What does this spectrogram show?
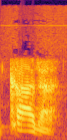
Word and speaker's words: Cara: But the way the correct pronunciation being it's Italian, it would be Cara. Cara, that's what I thought. Cara. And you don't even say the R, which for a New Yorker is really easy.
